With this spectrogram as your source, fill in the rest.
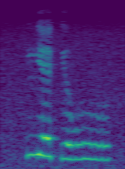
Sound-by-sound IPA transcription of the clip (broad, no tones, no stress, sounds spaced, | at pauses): mʲ ɛ pʲ ɤ w u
